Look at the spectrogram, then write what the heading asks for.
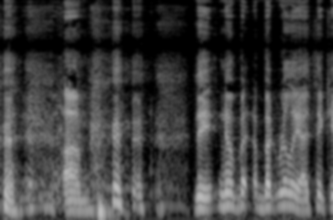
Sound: laughter

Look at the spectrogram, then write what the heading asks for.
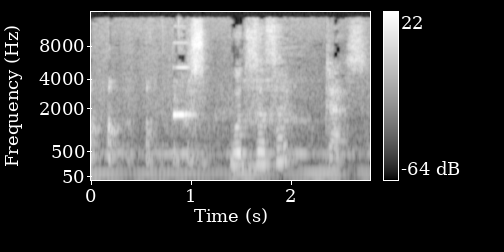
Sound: loud beeping

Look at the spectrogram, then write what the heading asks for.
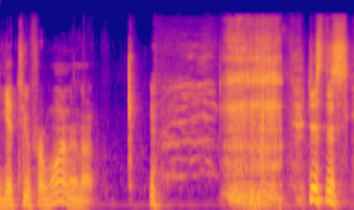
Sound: laughs

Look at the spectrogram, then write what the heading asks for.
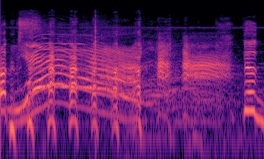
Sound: cheering

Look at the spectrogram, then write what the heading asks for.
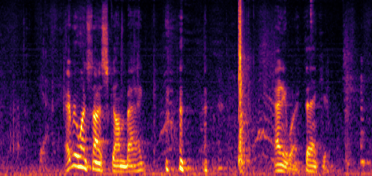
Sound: laughs

